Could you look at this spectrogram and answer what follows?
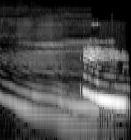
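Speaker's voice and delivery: loud, high hum sliding down. Shown as a demonstration. Coach leads student to resonance center, high descending hum. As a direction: start high and hum downward. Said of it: "let's start up here".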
